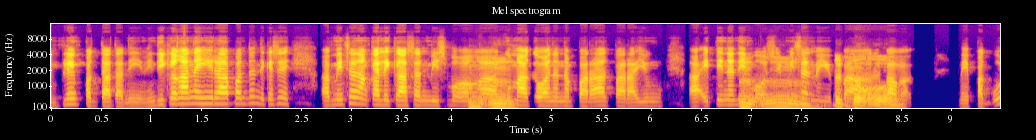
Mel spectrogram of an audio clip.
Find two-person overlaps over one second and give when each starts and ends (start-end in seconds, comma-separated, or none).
6.9-8.6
